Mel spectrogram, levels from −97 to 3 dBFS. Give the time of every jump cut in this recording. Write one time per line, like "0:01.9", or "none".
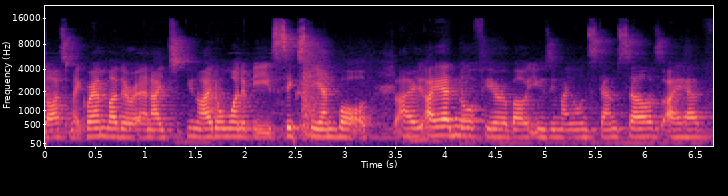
0:03.4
